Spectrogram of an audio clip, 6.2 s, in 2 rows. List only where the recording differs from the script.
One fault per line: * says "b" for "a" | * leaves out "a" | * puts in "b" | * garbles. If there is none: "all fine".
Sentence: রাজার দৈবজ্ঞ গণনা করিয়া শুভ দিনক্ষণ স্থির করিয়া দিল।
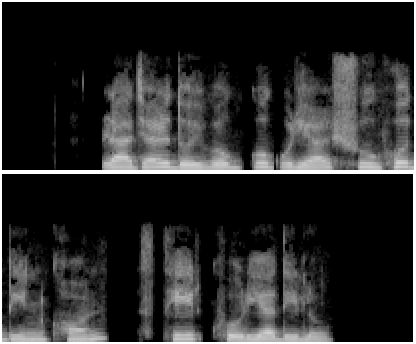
* leaves out "গণনা"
